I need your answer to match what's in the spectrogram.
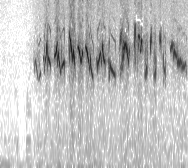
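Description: Purple Finch singing a quick, rich warble of about twenty high, clear notes tumbling up and down for two seconds, ending in a softer slur; nothing else heard.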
